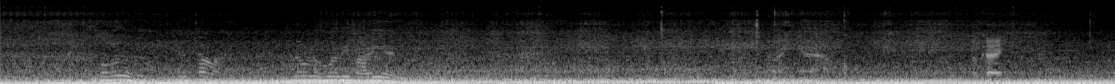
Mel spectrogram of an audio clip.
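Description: An older man speaks casually nearby.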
